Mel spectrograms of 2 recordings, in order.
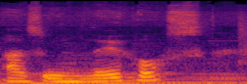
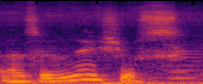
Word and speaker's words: azulejos: spanish style is called azulejos in portugal we have the same word but that's called azulejus because we pronounce the j here and they don't there sometimes i i forget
